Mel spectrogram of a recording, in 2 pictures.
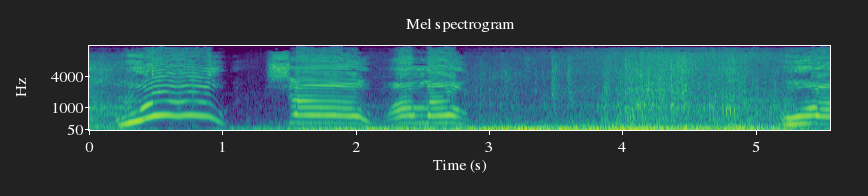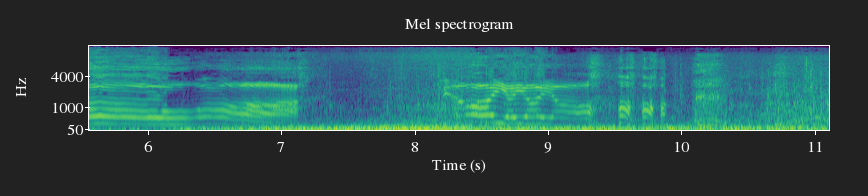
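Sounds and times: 
rushing wind from a launching roller coaster: 0.0 - 11.1
speech: 0.2 - 0.4, 5.2 - 5.9
laughter: 9.2 - 10.4.

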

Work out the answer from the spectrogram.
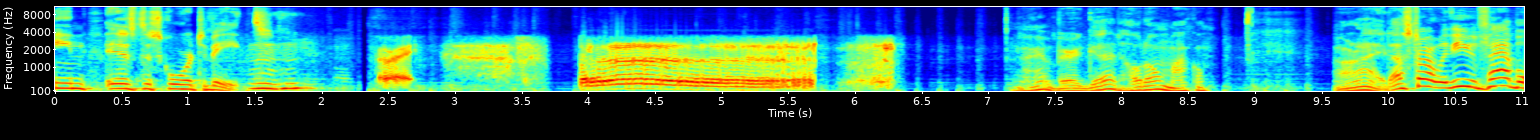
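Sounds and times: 
speech: 0.0 - 2.8, 3.9 - 4.6, 7.6 - 8.8, 9.6 - 11.0
man imitating a cat purr: 4.0 - 5.7.

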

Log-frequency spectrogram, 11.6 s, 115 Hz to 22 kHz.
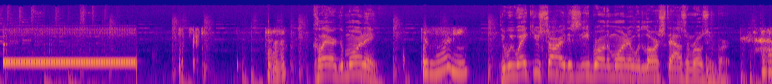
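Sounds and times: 
telephone dial tone as a phone call is placed: 0.0 - 2.1
speech: 4.0 - 11.5.

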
